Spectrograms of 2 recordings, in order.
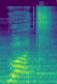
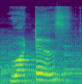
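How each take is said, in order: First: The words are run together into one syllable. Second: Two separate words, both fully pronounced.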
